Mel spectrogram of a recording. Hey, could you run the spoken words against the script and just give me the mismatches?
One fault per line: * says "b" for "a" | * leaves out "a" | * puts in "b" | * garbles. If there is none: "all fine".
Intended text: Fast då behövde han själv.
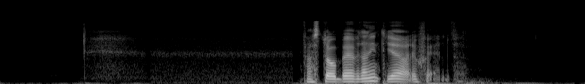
* puts in "inte göra det"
